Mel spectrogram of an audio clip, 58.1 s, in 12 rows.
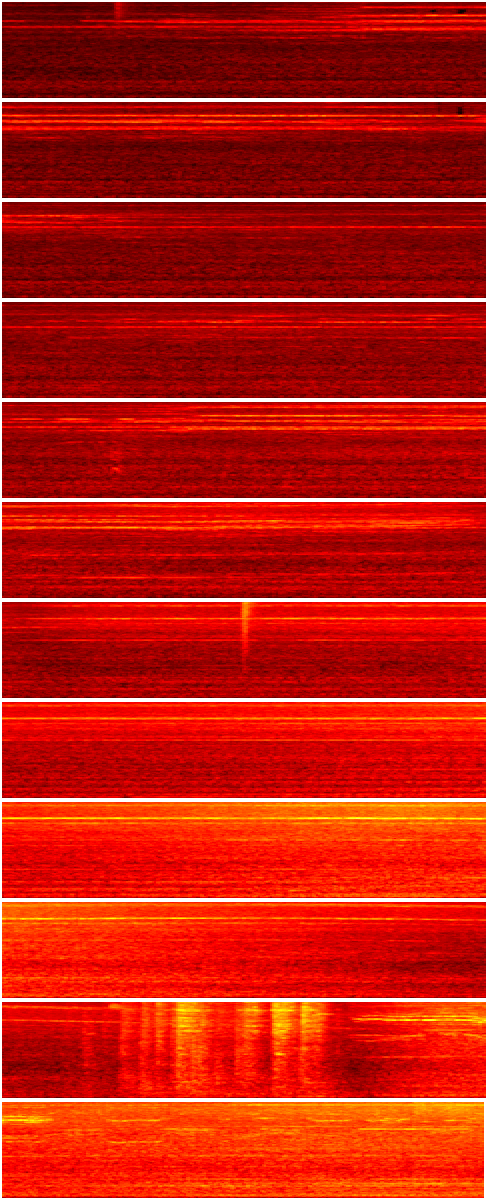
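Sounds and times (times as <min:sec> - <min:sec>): train wheel squeals: 0:00.0 - 0:58.0
sharp click: 0:31.4 - 0:31.7.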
